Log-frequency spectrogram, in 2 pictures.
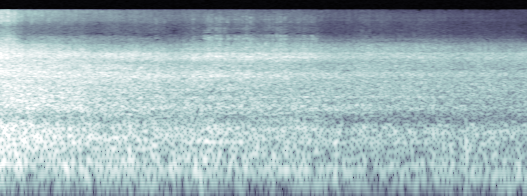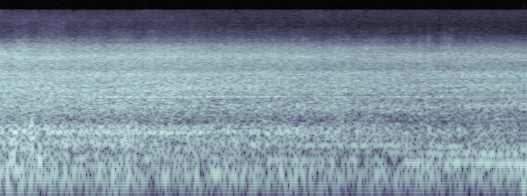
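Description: A rail maintenance truck running past close by on the track: its noise is loudest at the start and fades steadily as it moves away down the line.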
